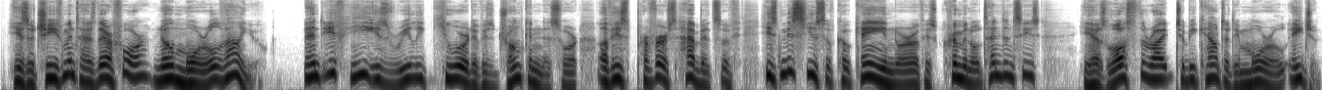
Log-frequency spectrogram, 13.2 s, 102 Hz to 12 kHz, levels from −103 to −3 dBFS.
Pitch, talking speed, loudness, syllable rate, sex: 170 Hz, 190 wpm, -18 LUFS, 5.7 syllables/s, male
